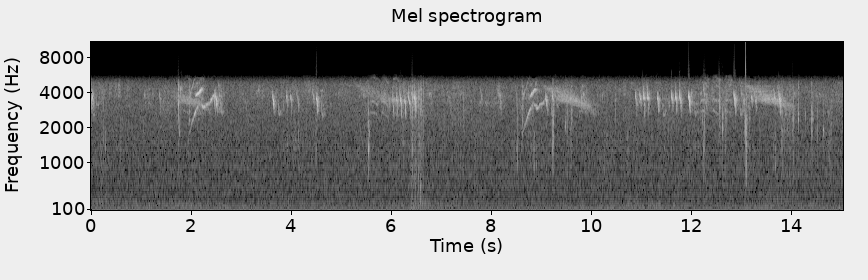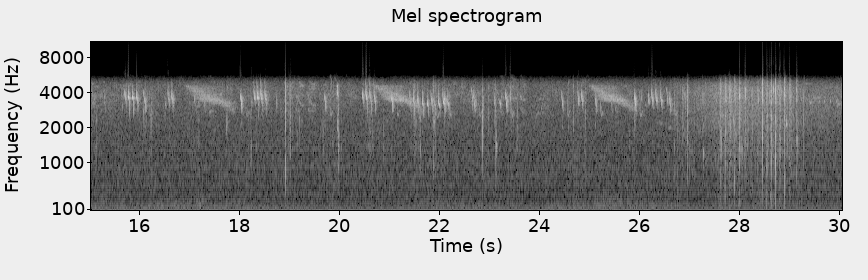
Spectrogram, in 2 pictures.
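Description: House sparrows chirping in short, repeated high calls, with a brief burst of rapid fluttering near the end.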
